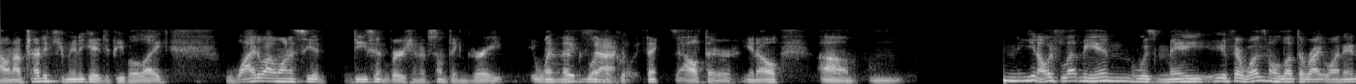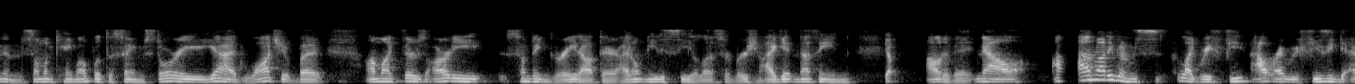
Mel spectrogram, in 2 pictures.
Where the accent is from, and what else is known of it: United States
